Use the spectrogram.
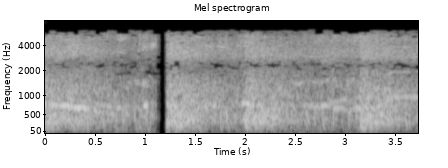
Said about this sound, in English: the fuses seemed to sputter forever. Then as the Indians closed ranks for a last assault, the earth beneath them exploded.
